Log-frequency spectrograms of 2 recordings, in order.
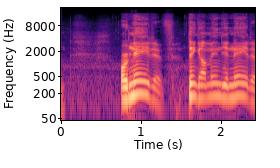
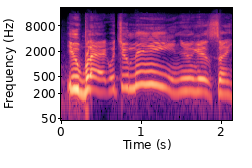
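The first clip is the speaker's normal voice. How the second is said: disbelief; 9 semitones higher, slower than usual. Retold or imitated. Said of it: "I go".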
